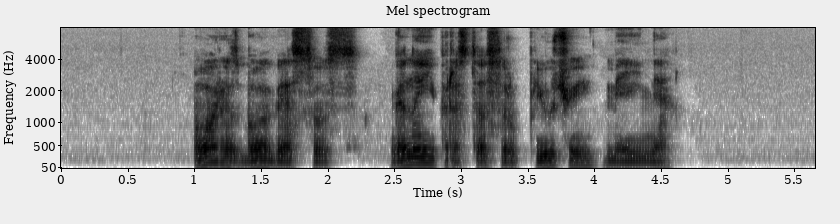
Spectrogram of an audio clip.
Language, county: Lithuanian, Vilnius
